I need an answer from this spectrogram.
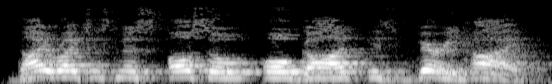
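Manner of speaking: loud, high and slow, proclaiming; fervent preaching. Acted. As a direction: declaim it slowly in rising praise. Quoting Psalm seventy-one fervently.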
